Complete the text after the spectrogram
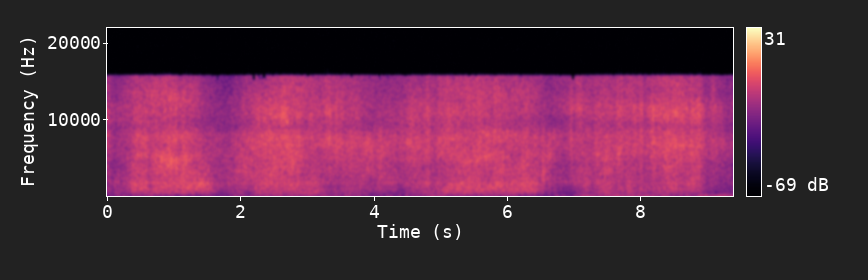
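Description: Skis carve and scrape across hard snow in surging swooshes.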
